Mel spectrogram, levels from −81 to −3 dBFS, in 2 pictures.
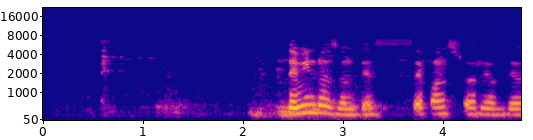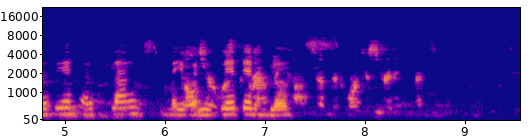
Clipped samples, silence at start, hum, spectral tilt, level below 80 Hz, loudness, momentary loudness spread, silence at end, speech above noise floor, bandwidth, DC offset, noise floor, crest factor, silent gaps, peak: under 0.1%; 0.6 s; none; -5.5 dB/octave; -70 dBFS; -24 LUFS; 24 LU; 1 s; 46 dB; 7.2 kHz; under 0.1%; -70 dBFS; 22 dB; none; -4 dBFS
